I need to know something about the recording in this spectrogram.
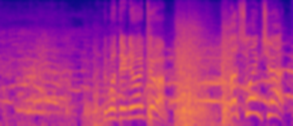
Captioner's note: crowd chatter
